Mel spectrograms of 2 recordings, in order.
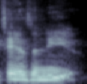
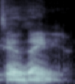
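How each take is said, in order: First: The name is said with an American pronunciation. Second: The name is said with a Tanzanian pronunciation. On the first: The speaker calls it wrong. "Americans say" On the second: The speaker calls it right. "Tanzanians say"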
